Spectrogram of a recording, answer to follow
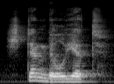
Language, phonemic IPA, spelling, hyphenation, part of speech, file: Dutch, /ˈstɛm.bɪlˌjɛt/, stembiljet, stem‧bil‧jet, noun, Nl-stembiljet.ogg
- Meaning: ballot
